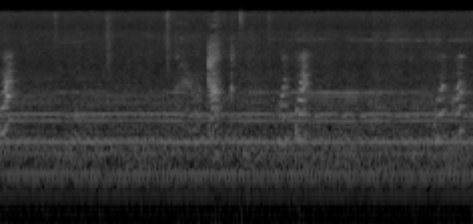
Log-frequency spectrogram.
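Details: Eclectus parrot, male, going through his vocabulary at night before being covered, four brief speech-like bursts about a second apart over a steady indoor fridge hum.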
